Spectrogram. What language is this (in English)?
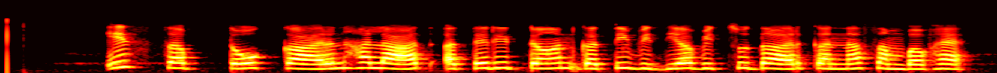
Punjabi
